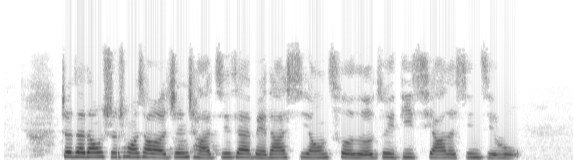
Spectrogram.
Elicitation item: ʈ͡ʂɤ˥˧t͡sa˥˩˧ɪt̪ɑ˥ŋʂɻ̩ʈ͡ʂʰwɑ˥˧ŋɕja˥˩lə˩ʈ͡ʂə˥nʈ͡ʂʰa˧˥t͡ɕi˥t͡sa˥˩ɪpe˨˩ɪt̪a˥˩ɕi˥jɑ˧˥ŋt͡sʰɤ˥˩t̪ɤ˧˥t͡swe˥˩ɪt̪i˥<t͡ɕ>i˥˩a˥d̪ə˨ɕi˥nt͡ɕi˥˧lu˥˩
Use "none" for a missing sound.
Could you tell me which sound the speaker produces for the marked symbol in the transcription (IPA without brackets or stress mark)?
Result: t͡ɕʰ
